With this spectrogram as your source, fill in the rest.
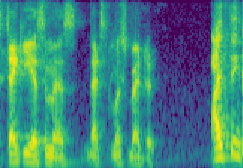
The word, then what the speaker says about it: Techiesms: And I was calling you techisms when I think when I first mostly like many people like misspell it techism techms or or techism there are a lot of pronunciation but yeah it's techie SMS that's much better.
